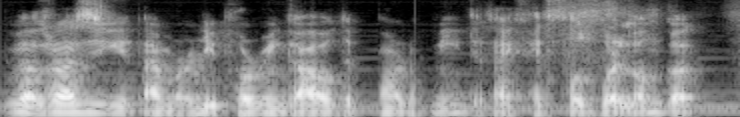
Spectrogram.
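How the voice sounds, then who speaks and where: Here a let's player talks fast in a low-pitched voice with a somewhat dark tone. He reads the game's narration aloud over game music and mixes in his own commentary, with no camera.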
